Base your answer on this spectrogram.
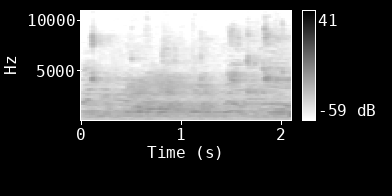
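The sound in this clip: A basketball being dribbled on the court during a boys high school game between Exeter and Berks Catholic, with many quick bounces under continuous spoken commentary.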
